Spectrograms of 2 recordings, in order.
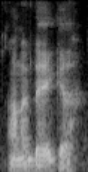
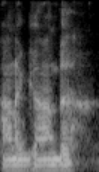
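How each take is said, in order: First: The name is said as on-on-DAH-ga. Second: The name is said like the word anaconda. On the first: The speaker calls it right. "then I heard somebody say Onondaga" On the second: The speaker calls it wrong. "I called it Anaconda forever"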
